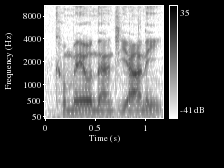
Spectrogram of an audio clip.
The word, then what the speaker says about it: Kumail Nanjiani: movie is Kumail Nanjiani a mic am i pronouncing this right Kumail Nanjiani yeah that's the guy he's the guy from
